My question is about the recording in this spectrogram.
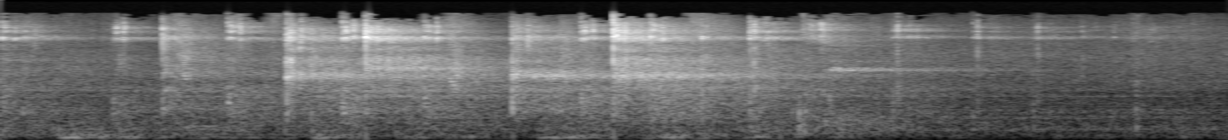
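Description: Table tennis rally: the ball clicking off the rackets and the table in quick succession, a few hits a second. The hits stop about four and a half seconds in, when the point ends.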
